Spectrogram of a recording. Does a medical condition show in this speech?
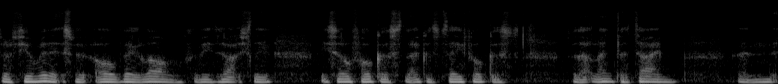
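Yes: Parkinson's; diagnosed about 4 years ago.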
